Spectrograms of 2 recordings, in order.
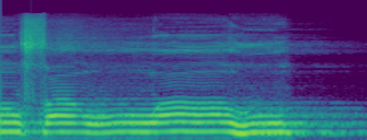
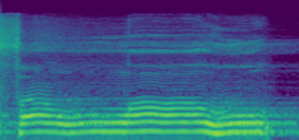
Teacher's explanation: lam jalalah yang sebelumnya fathah kita baca tafkhim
